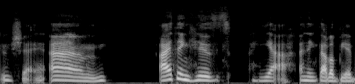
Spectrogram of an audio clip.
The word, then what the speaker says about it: Uche: you pronounce his name, Uche. No. Not Uche, Uche.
